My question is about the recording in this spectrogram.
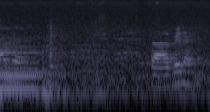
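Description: An acoustic guitar chord struck once, ringing and fading over about half a second, with a man's voice talking around it.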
